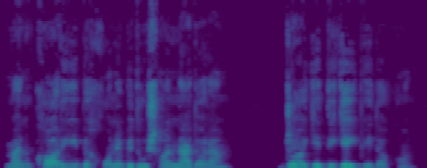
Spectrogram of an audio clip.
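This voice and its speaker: A gruff, grey-haired old hermit in a fairy-tale reading, harsh and dismissive as he turns a stranger away, voiced by a woman narrator. The voice sits low and mellow. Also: steady tone, natural voice. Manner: curt and dismissive. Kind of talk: storybook reading.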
